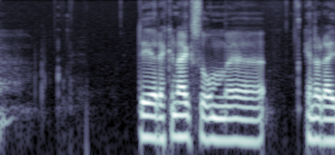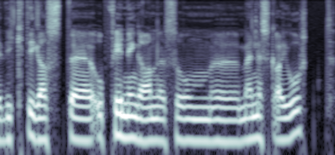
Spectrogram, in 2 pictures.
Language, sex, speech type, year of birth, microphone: Norwegian, male, spontaneous, 1956, Sennheiser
